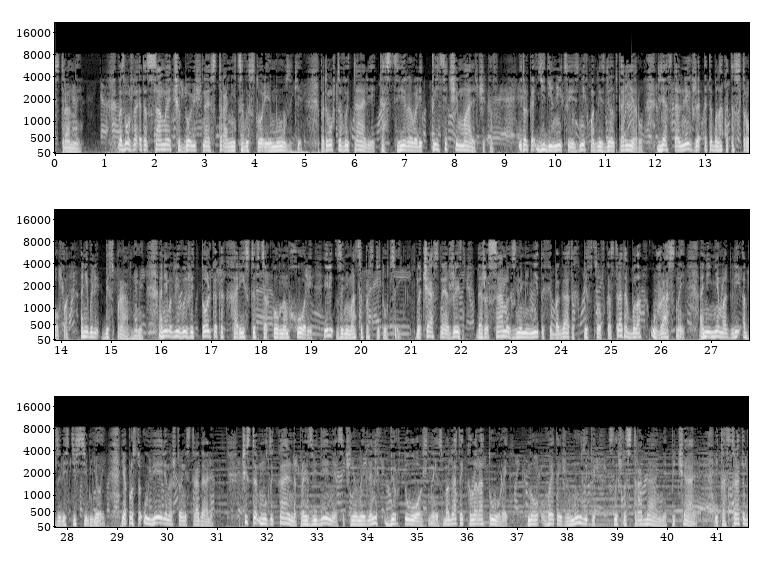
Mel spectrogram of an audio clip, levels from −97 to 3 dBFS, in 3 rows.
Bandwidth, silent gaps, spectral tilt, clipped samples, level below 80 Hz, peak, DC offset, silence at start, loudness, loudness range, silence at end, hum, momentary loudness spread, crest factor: 8.8 kHz; none; -6 dB/octave; under 0.1%; -34 dBFS; 0 dBFS; under 0.1%; 0 s; -14 LUFS; 2 LU; 0 s; none; 8 LU; 12 dB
